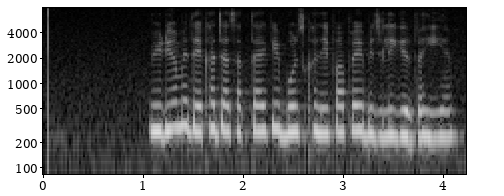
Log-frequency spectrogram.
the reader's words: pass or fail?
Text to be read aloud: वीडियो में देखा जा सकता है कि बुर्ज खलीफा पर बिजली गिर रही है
pass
